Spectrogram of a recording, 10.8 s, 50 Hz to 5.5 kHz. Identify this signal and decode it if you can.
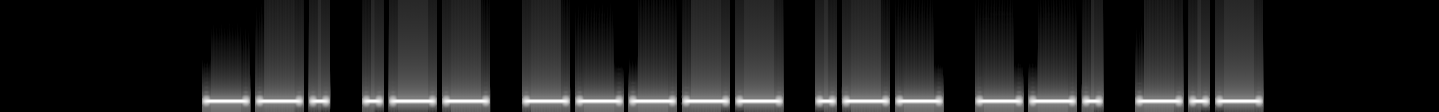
Morse code, heard as a keyed tone, about 12 wpm, 600 Hz. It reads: GW0WGK
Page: 2 ekstra ordmellemrum mellem kaldesignalerne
